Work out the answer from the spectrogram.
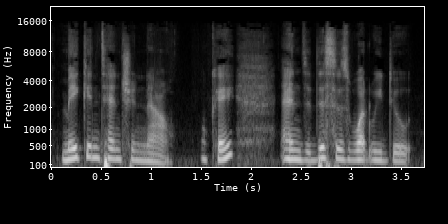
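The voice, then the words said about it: Hoarse, fading voice. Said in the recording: “I was losing my voice.”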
